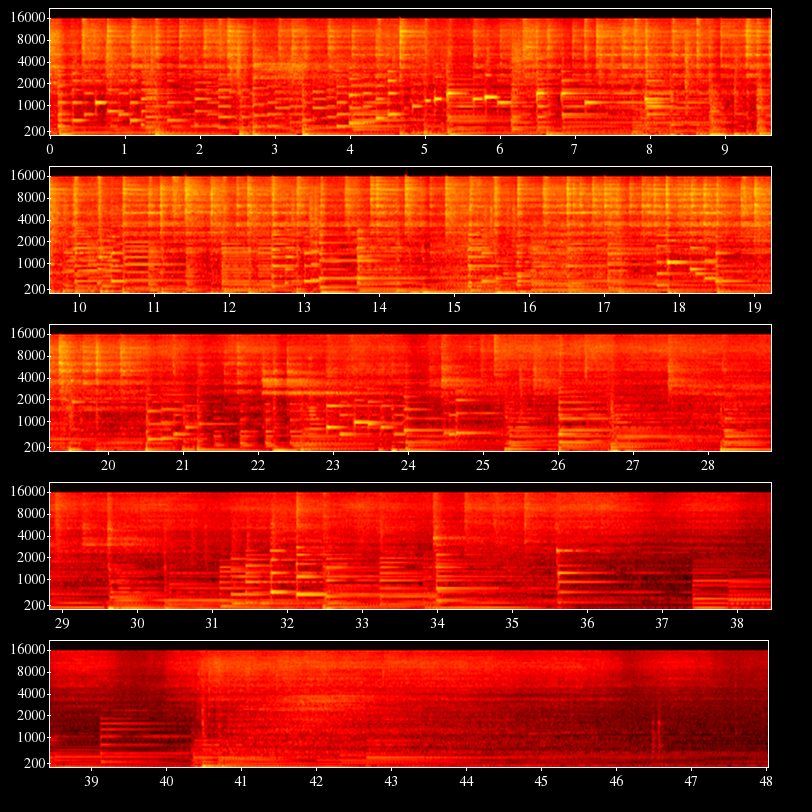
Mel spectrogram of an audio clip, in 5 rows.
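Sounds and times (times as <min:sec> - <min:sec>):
double bass: 0:00.0 - 0:36.2, 0:37.4 - 0:48.0
drum kit with cymbals: 0:00.0 - 0:48.0
piano: 0:00.0 - 0:48.0.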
